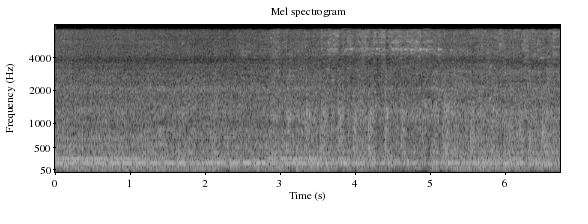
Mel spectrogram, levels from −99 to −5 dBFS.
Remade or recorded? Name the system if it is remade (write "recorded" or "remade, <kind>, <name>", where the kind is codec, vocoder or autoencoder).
recorded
